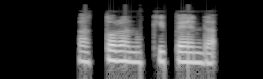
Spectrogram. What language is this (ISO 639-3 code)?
mcf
